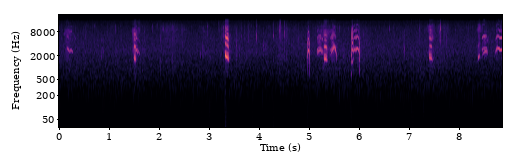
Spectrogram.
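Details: Osprey at a nest on 27 June 2022 during fish delivery and feeding. Irregular, sharp, high whistles, some doubled and slurred, separated by quiet gaps.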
